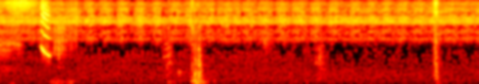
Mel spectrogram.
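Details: Cicadas on a summer day at a campsite above the Adriatic Sea in Croatia: a steady high-pitched buzzing drone runs throughout, broken by a brief squeal near the start and a few dull thumps and knocks.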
